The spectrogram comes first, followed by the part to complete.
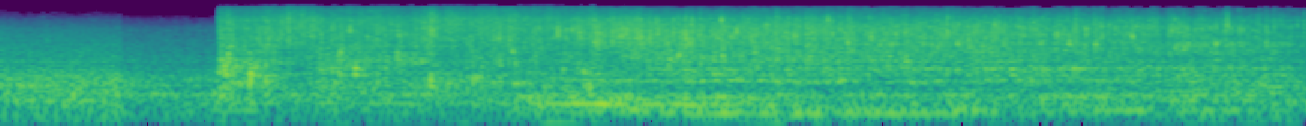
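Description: Water running hard from a tap into a large stainless steel stockpot of peeled potatoes, starting suddenly about a second in and running on steadily.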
